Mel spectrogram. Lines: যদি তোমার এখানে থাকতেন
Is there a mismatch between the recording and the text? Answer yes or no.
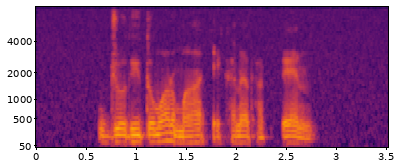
yes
